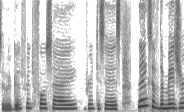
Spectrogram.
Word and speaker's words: foci: look for the foci it's pronounced as foci foci yep case one the formula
